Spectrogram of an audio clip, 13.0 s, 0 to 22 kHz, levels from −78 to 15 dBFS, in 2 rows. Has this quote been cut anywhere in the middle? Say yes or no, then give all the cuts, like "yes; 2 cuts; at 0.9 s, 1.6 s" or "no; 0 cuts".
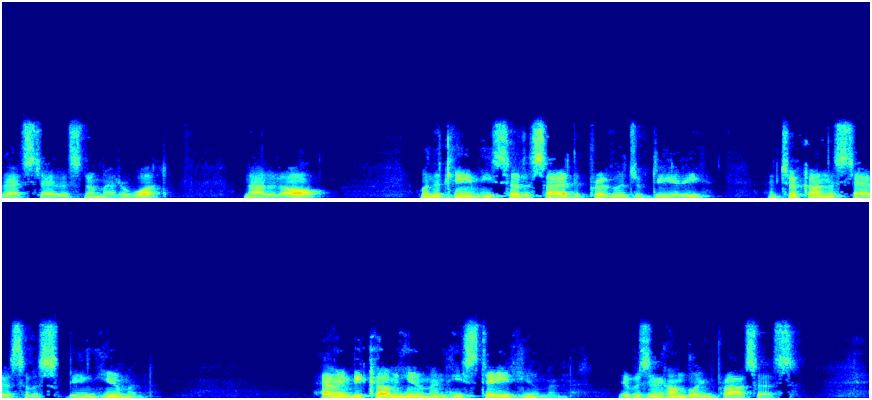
yes; 3 cuts; at 3.3 s, 6.9 s, 11.5 s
